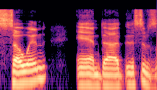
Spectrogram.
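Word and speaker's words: Samhain: uh Celtic Festival that uh is called It's pronounced seen and uh this is like from 2,000 years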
